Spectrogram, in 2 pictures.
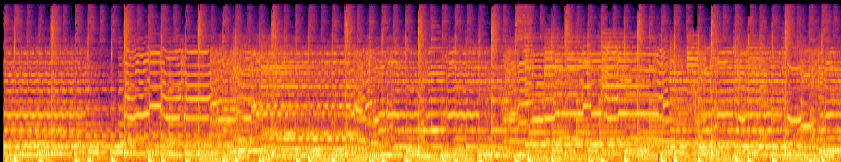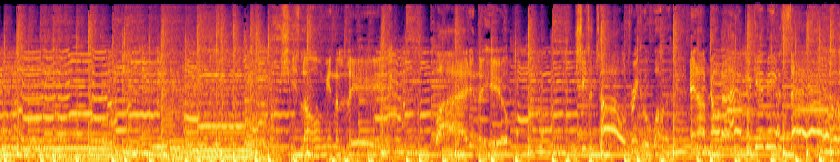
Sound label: Blues Band; Indianapolis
